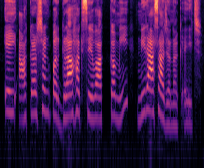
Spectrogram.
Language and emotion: Maithili, disgusted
